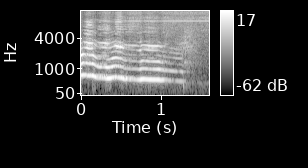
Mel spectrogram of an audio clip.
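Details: Pet Siberian husky, a female, "talking" in a vocal exchange with its owner, who repeats "I love you": a single smooth harmonic howl, starting high and sliding slowly downward for about 1.2 seconds, then fading out.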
